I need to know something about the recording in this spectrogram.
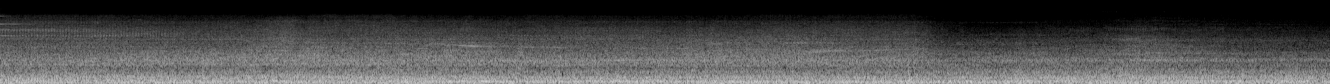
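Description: Wind rushes loudly past, as if riding in open air.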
